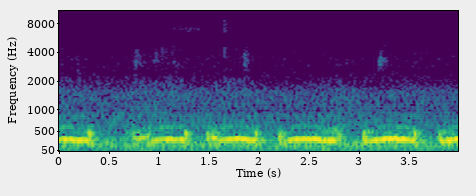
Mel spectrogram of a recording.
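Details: Indoor pet female pigeon cooing and bowing toward its owner in affection; steady run of low, rolling coos, each a brief rise then a held note, repeated about every half second.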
